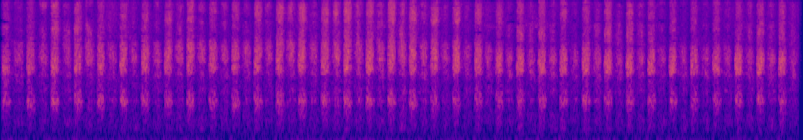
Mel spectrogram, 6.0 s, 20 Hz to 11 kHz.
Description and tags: York-loop-1
puppy, dog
